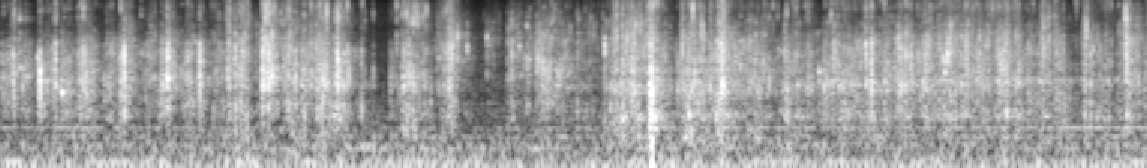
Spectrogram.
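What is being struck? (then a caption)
Plastic zip-lock bag partly filled with water. A clear plastic zip-lock bag with a green seal, partly filled with water and blue bits, is squeezed and crinkled by fingertips. Dense, bright plastic crinkling runs throughout with soft water sloshing underneath, and the crackles stay short and dry with almost no ring.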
